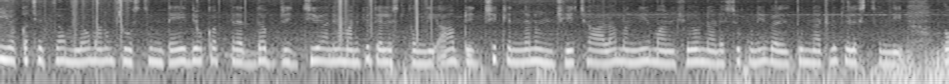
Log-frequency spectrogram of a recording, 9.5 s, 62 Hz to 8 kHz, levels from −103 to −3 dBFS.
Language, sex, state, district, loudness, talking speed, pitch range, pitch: Telugu, female, Andhra Pradesh, Krishna, -20 LUFS, 160 wpm, 215-235 Hz, 225 Hz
